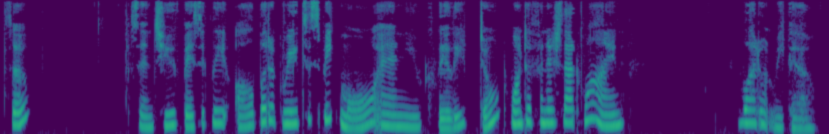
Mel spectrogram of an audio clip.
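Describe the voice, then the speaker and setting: A woman playing a shrewd, verbose young noblewoman in an ASMR audio roleplay, speaking softly in formal, wry, rambling phrases and often slipping into breathy whispers. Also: medium pitch, dry recording. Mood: teasing, confident. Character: shrewd, wordy young noblewoman, nervous yet playfully bold schemer. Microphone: close microphone, dry.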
